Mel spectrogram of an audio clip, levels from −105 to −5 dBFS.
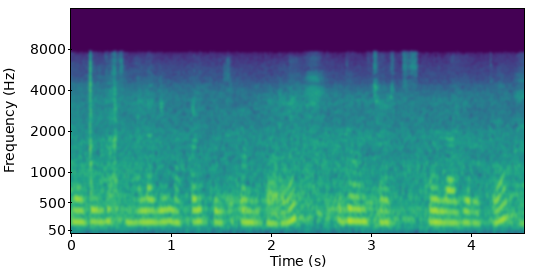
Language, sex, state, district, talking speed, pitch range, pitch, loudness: Kannada, female, Karnataka, Bellary, 120 wpm, 185-195 Hz, 190 Hz, -24 LUFS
